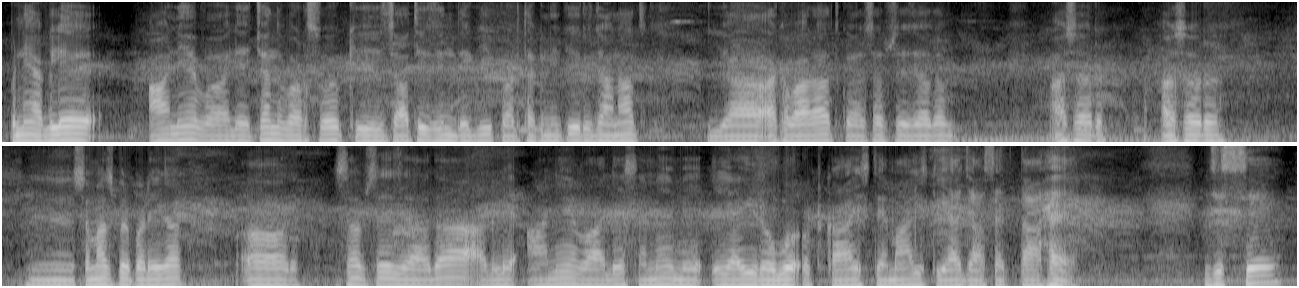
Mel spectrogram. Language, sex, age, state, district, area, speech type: Urdu, male, 18-30, Bihar, Saharsa, urban, spontaneous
